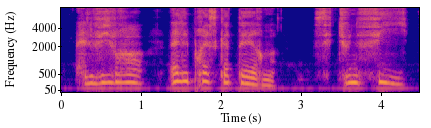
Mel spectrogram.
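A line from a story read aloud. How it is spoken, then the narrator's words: Murmuring. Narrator (French): Christiane ne put que murmurer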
